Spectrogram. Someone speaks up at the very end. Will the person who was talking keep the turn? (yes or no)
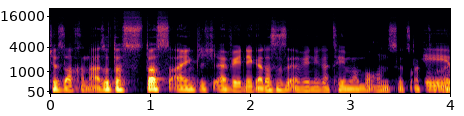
no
